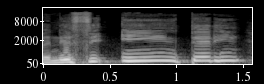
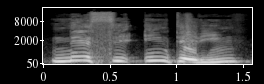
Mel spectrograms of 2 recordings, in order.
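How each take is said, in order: First: "ínterim" stressed on ín, higher; correct pronunciation, slow. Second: "ínterim" read slow and high as the error; wrong pronunciation. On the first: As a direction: stress "ínterim" on its first syllable. ("ínterim" correto, devagar, tônica em ín) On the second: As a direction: say "ínterim" as written in the exercise. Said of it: "está errado". (leitura errada de "ínterim", devagar) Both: Shown as a demonstration.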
